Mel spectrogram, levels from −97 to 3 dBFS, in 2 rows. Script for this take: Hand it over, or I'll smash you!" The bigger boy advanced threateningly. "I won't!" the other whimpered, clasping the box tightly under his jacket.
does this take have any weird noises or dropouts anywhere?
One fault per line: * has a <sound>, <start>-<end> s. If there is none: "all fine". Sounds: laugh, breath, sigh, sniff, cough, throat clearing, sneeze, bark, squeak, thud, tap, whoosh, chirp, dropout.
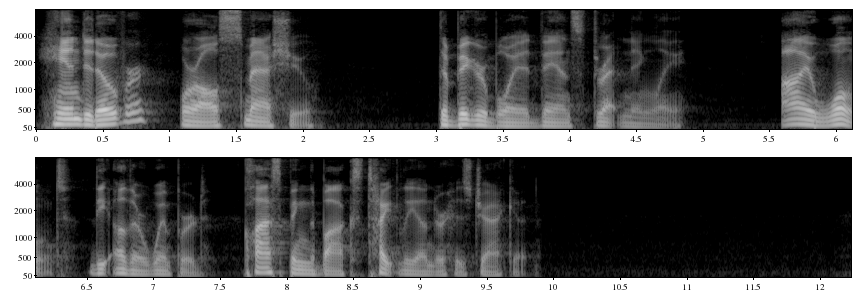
all fine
